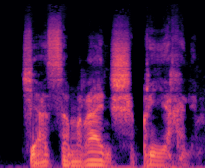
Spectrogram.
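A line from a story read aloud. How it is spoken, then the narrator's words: Barely audible. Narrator (Russian): Кучер сказал так тихо, что я еле расслышал его слова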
